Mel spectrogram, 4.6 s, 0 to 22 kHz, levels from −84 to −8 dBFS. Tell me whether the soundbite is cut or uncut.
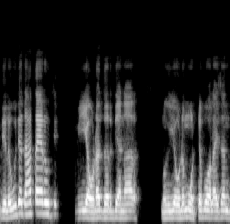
cut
